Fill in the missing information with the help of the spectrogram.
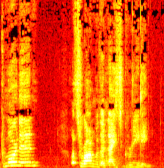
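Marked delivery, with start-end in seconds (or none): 0.0-0.8 high, bright, friendly tone. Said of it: "you see someone".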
